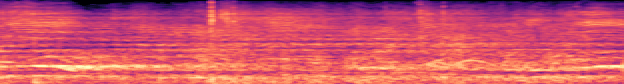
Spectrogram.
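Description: Indistinct voices calling out and chattering, echoing in a large hall, with a short click a little under a second in.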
